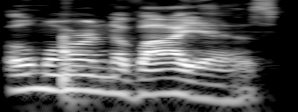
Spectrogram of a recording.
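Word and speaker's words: Omar Narváez: that guy's name, and the announcers called him Omar Narvaez. So that's what I will call him from now on. He is Omar Narvaez.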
